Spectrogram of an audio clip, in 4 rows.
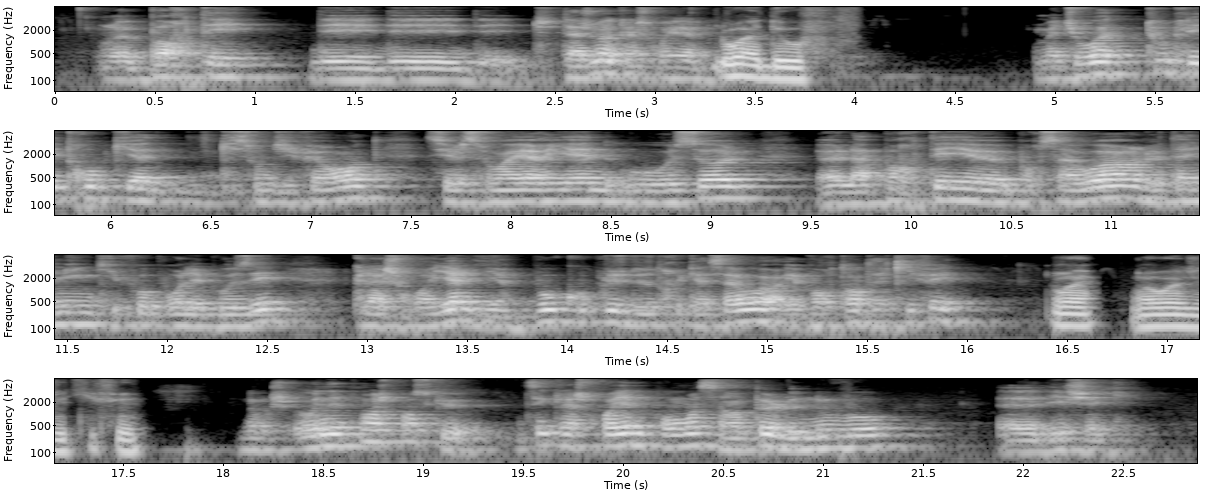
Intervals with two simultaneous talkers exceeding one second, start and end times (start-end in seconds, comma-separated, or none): none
